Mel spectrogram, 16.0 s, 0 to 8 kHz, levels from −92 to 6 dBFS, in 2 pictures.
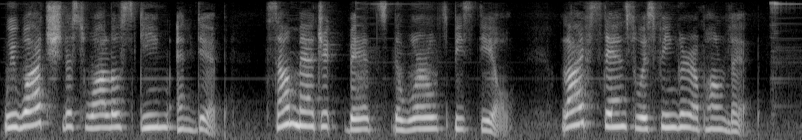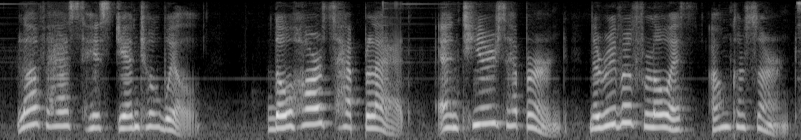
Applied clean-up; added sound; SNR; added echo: neural separator model SepFormer DNS4.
